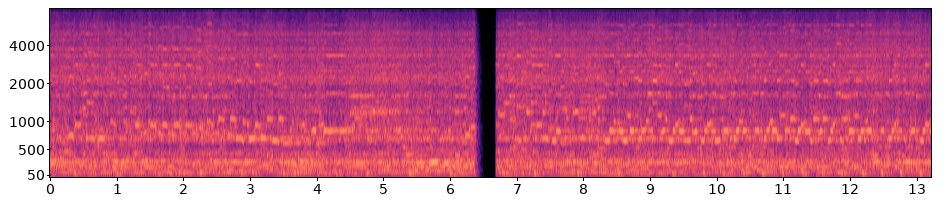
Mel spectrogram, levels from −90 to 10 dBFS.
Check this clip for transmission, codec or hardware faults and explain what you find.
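One transmission fault stands out: a long network dropout from 6.36 to 6.70 s, heard over a call path whose G.722 coding leaves nothing above 8 kHz.

For about a third of a second the sound stalls. The last fragment is stretched into a fading buzz, then sinks into near silence for about 0.19 s before the audio resumes further along, with the missing part gone. The likely cause is a run of lost packets that the receiver's concealment covered at first and then abandoned. A brief packet loss leaves only a short smeared blip and the flow continues. Here the gap runs long enough for the synthetic fill to die away, and the audio jumps forward when it returns instead of picking up where it stopped.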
